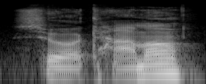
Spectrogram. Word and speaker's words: Suotamo: After that, it was I'm going to say his name wrong, like Jonas. Go ahead, you know it? It's Eunice Suotamo.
